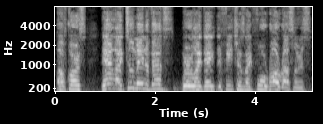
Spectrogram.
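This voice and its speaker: A man's voice: mid-range voice, normal speed, fairly bright tone, far from the mic, a little hiss or hum. A man vlogging casually about wrestling in a slangy, rambling, playful way, swearing freely. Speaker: vlogger and show host. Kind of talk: casual wrestling chat vlog.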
